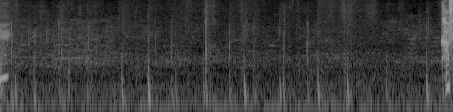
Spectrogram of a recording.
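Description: Footsteps tap on a hard wooden floor in a large echoing hall.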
